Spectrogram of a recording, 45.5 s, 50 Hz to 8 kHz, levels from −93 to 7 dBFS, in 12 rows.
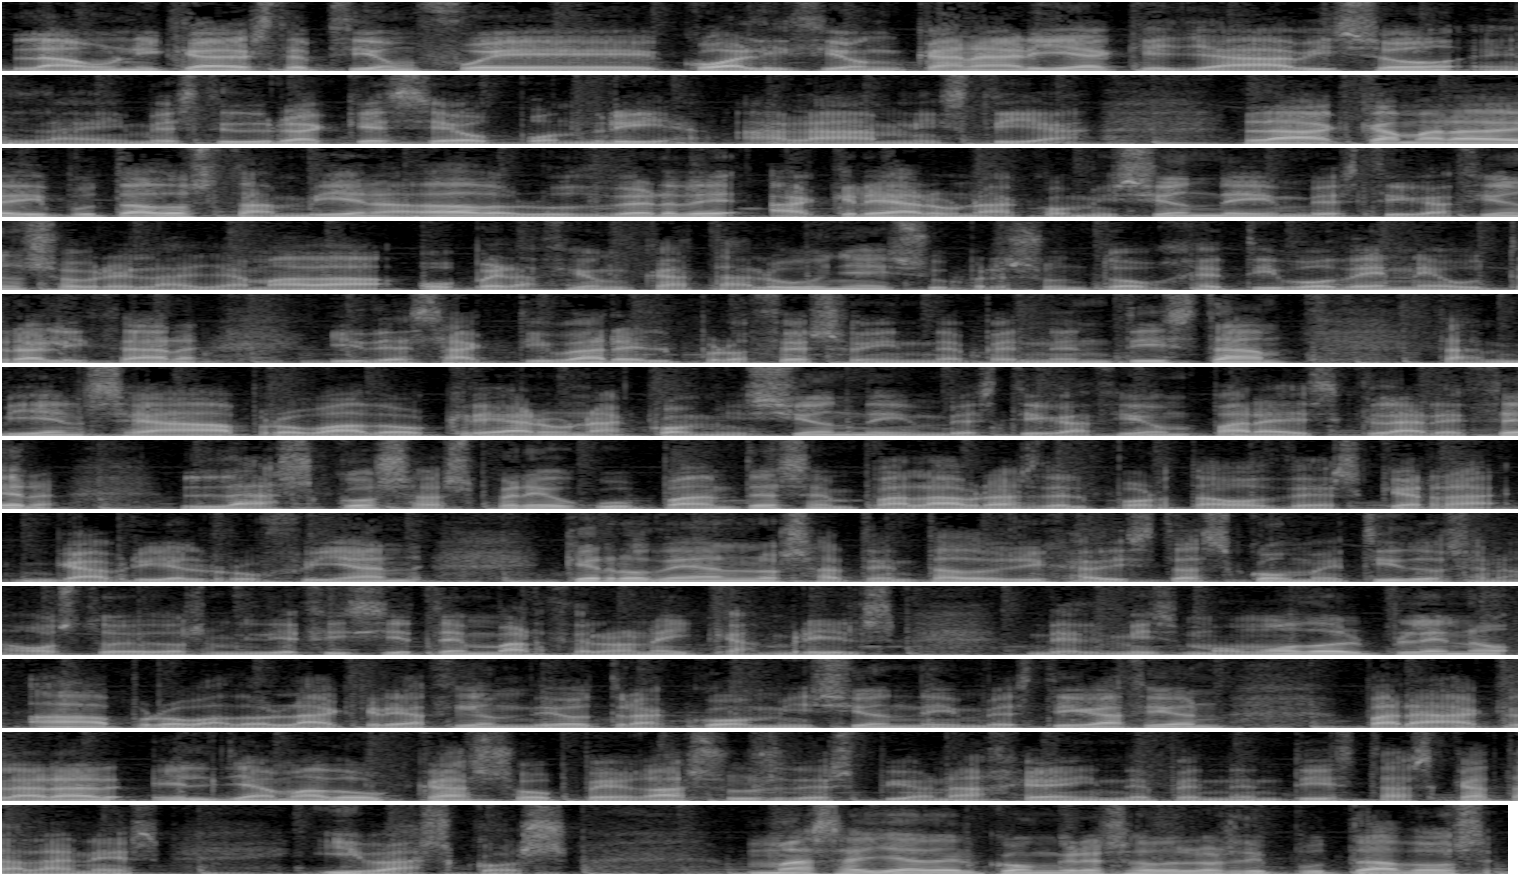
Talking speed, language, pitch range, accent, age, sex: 155 wpm, Spanish, 80-100 Hz, Spanish, 20-39, male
